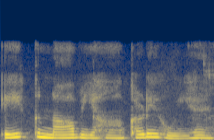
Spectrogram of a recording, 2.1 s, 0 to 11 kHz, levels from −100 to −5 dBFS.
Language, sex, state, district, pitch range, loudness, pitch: Hindi, male, Himachal Pradesh, Shimla, 205-250 Hz, -14 LUFS, 225 Hz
